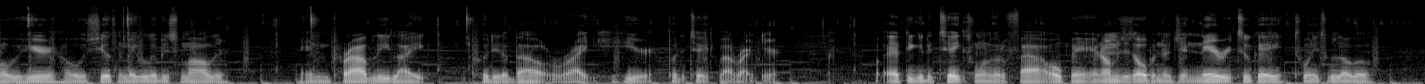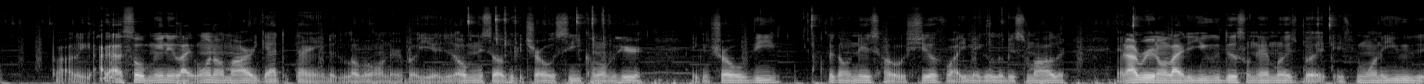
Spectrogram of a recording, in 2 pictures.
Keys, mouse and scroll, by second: 0.6 shift+click, 1.3-2.6 shift+drag, 5.1-8.4 shift+drag, 9.2 click, 9.9 click, 10.3 click, 11.7 click, 11.9 click, 12.6 click, 12.8 click, 13.5 click, 13.7 click, 14.3 click, 14.7 click, 15.1 click, 15.9 click, 16.7 click, 17.9 click, 19.2 ctrl+c, 19.6 click, 20.2 ctrl+v, 21.8 click, 22.5-24.0 shift+drag, 24.3-25.4 drag, 26.6 shift+click.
